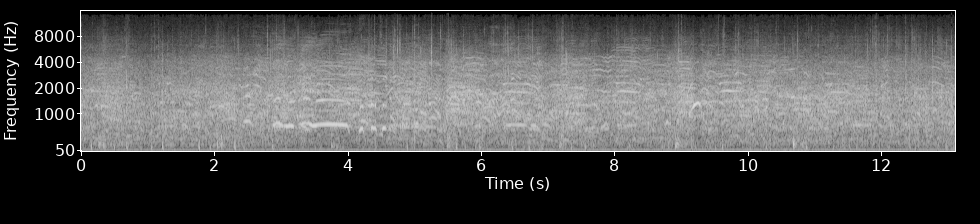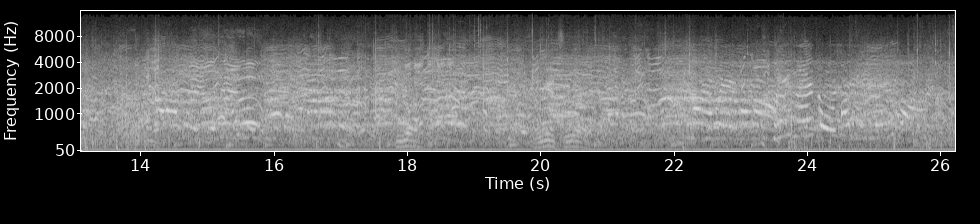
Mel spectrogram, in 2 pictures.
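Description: A large outdoor crowd chatters and cheers.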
